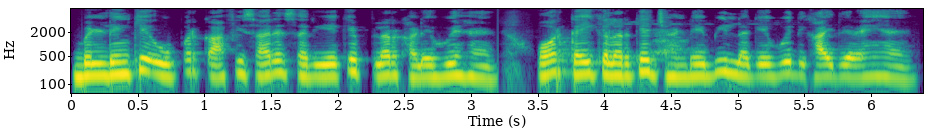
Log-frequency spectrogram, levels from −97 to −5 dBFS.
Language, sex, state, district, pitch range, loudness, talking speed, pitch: Hindi, male, Uttar Pradesh, Lalitpur, 155-180 Hz, -14 LUFS, 215 wpm, 160 Hz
